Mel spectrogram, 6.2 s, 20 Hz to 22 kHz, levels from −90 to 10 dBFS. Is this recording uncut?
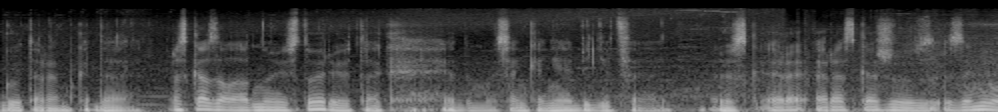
yes; 0 cuts

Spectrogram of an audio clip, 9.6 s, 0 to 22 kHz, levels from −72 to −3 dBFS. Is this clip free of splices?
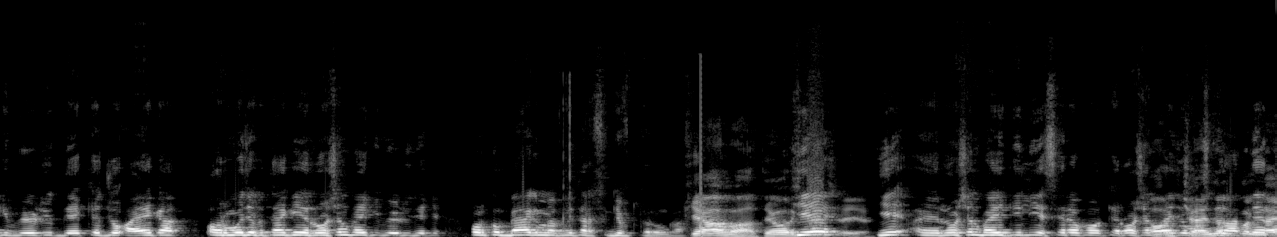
yes; 0 cuts

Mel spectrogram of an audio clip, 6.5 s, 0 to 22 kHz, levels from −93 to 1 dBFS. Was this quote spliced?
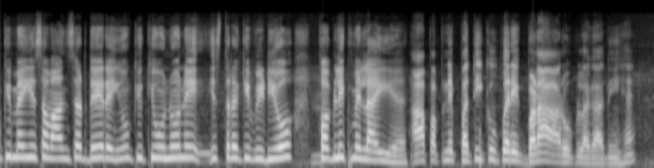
yes; 1 cut; at 4.1 s

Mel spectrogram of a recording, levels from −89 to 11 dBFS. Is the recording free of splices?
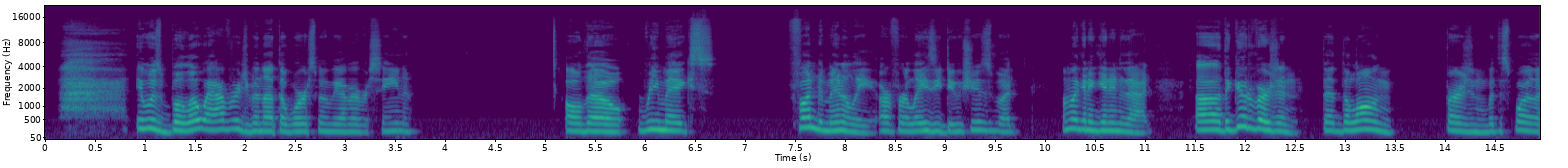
yes; 0 cuts

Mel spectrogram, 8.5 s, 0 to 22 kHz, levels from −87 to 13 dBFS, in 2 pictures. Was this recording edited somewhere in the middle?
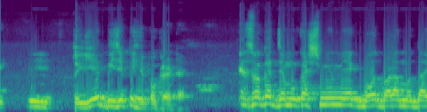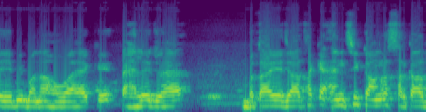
no; 0 cuts

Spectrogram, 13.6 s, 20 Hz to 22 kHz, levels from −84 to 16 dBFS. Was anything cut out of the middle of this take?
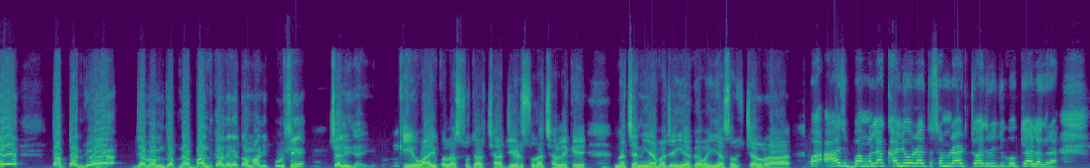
yes; 2 cuts; at 5.0 s, 10.0 s

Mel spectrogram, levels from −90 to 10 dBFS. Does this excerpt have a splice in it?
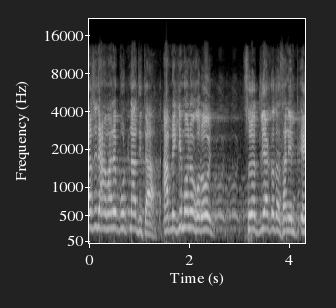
yes; 1 cut; at 1.4 s

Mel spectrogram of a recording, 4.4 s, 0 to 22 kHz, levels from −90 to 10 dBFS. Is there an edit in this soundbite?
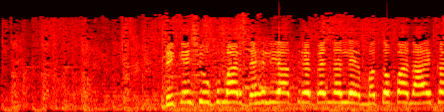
yes; 1 cut; at 1.0 s

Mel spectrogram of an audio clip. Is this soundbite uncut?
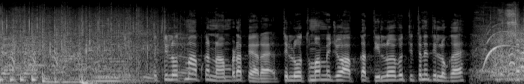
no; 1 cut; at 1.5 s

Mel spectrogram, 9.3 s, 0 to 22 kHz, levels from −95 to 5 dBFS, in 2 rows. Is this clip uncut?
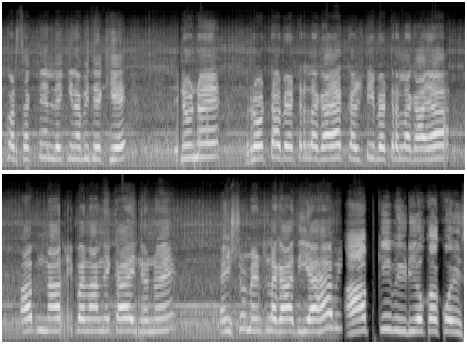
no; 1 cut; at 8.0 s

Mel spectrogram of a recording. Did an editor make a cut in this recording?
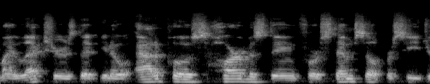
yes; 1 cut; at 1.0 s

